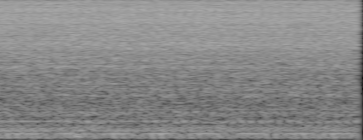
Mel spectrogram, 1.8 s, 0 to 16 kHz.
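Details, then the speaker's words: Mazda FD RX-7 rotary, just restarted after fuel system overhaul, warming up: low, choppy idle with uneven pulse, a little boggy; owner suspects ECU needs to relearn or an unreplaced spark plug; earlier would not rev past 3,000–4,000 rpm. "Kind of a little boggy right now. It might just be the ECU needing to relearn, or I still have to do the spark plug, so it could be that as well."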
